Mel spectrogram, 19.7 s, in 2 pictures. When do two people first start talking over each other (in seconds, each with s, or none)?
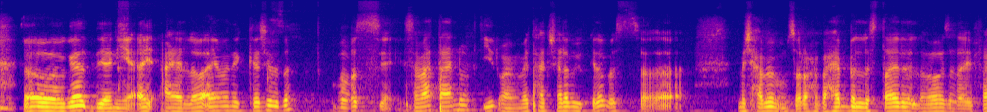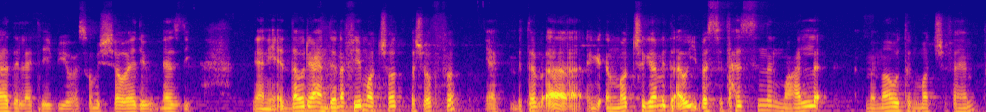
none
